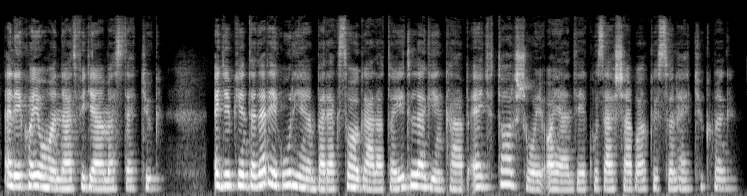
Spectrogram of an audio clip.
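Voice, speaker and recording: A woman's voice: lowish voice, a little mellow, close to an everyday voice. A woman voicing a scheming, passionate young medieval princess in an audiobook, teasing and self-assured.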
